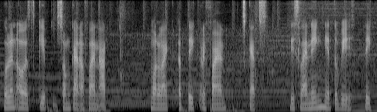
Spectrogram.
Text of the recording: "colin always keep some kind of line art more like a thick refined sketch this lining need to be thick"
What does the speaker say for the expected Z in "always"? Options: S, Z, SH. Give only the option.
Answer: S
